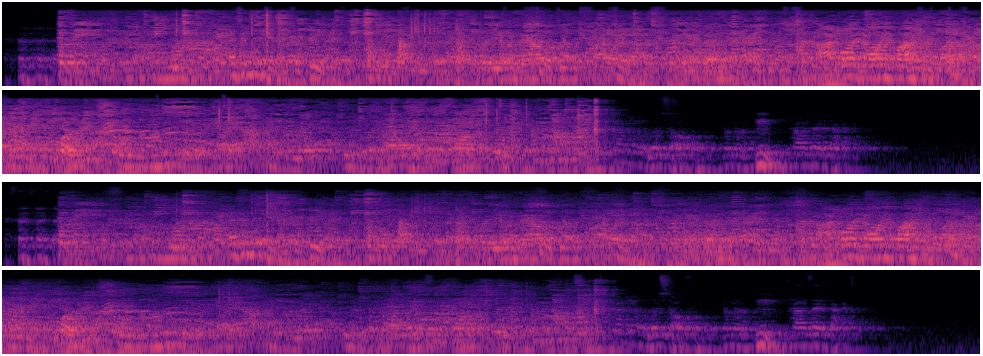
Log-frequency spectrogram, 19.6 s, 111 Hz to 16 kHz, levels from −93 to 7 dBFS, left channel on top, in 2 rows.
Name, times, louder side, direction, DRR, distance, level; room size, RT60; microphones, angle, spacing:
voice 1, 0.0-1.2 1.6-1.9 9.3-10.0 13.3-17.3 17.6-18.3, right 1 dB, 75° right, -1 dB, 7.2 m, -52 dB
sound 1, 0.5-15.8, left 4 dB, 90° left, 1.4 m, -36 dB
voice 2, 1.9-12.1 17.3-17.5, left 1 dB, 65° left, 3 dB, 3.5 m, -43 dB
30.0 x 11.0 x 7.9 m, 1.2 s
head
